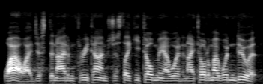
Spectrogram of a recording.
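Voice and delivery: low, soft, stunned realization; hushed regretful admission; quiet dismay. Retold or imitated. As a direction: let it sink in quietly. Peter's realization after denial.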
